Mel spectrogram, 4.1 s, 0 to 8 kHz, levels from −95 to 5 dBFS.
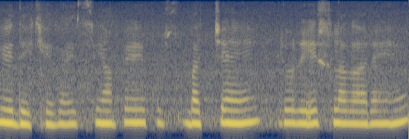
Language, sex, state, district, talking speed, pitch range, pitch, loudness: Hindi, female, Punjab, Kapurthala, 190 wpm, 235-250 Hz, 240 Hz, -15 LUFS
